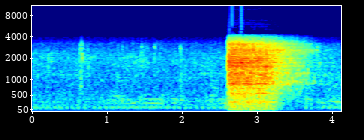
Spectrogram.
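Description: A sudden loud blast about two and a half seconds in, dying away over about a second, typical of a demolition charge going off.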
